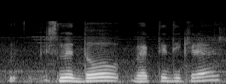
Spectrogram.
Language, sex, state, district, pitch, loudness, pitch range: Hindi, male, Bihar, Patna, 155 Hz, -15 LUFS, 150-170 Hz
